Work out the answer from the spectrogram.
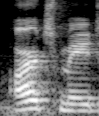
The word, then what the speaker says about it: Archmage: Archangel is Archangel. Archmage is Archmage, even though it's the same ARCH thing.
